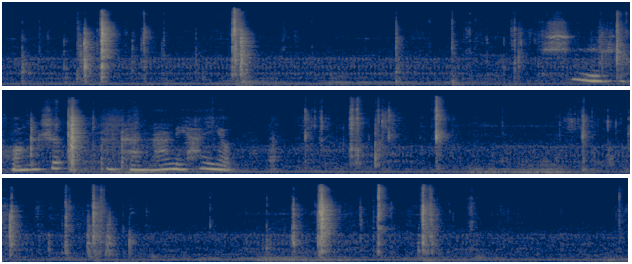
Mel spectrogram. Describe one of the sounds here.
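Fingers tap and press small stickers onto a card with light clicks.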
